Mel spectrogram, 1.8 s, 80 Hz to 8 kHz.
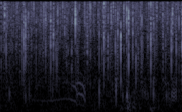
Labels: {"label": "biophony, cascading saw", "recorder": "SoundTrap 300"}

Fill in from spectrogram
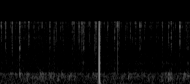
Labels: {"label": "ambient", "recorder": "HydroMoth"}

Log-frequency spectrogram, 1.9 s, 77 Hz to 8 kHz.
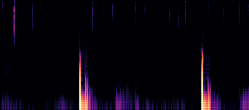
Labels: {"label": "biophony, double pulse", "recorder": "SoundTrap 300"}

